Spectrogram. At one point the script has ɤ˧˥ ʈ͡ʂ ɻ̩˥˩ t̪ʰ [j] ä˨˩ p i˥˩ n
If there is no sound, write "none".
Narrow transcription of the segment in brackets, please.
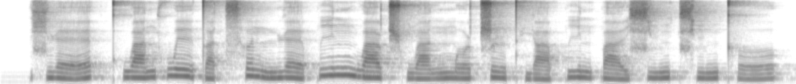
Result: j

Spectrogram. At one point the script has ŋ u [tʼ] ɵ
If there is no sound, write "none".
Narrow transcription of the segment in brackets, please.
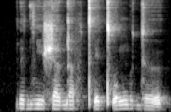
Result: d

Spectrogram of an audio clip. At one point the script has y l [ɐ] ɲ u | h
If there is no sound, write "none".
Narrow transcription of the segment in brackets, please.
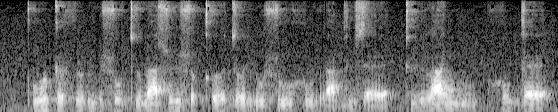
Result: a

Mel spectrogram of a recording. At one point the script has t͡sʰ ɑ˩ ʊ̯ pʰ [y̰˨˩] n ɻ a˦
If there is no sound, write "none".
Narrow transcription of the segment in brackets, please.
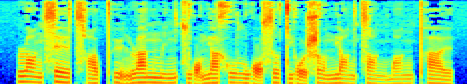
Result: y̰˨˩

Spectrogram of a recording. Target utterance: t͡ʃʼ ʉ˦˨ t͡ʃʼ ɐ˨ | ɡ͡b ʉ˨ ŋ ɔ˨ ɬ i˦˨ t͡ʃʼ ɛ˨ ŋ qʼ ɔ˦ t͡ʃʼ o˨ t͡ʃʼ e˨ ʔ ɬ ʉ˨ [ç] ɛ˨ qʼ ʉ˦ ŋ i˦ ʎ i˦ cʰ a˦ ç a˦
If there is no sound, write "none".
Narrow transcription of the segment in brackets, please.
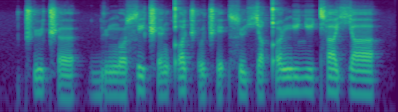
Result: ç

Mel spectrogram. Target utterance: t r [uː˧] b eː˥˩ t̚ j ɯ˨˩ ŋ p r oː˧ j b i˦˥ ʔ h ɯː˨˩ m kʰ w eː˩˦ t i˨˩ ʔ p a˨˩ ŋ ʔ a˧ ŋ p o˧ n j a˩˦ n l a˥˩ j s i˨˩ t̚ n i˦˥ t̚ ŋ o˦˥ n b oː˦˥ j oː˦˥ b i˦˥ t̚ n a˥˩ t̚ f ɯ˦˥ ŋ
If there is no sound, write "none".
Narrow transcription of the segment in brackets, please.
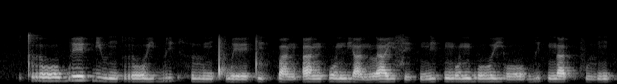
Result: oː˧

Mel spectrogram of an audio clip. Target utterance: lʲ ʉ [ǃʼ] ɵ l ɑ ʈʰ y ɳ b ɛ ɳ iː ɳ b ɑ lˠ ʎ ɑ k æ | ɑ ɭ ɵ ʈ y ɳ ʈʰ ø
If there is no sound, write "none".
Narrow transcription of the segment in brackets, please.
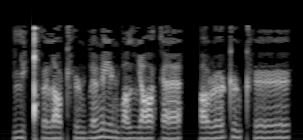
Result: ǃʰ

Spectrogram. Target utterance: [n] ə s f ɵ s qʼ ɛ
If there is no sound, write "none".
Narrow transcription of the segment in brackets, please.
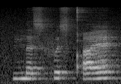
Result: n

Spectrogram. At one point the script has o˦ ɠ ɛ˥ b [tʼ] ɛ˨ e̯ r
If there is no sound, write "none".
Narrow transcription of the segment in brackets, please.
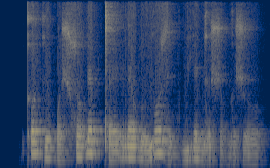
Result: tʼ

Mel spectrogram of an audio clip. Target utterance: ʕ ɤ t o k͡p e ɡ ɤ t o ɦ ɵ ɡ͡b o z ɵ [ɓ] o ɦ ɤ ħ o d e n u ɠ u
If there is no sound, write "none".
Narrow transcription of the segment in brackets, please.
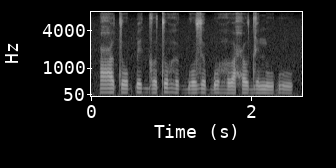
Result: ɓ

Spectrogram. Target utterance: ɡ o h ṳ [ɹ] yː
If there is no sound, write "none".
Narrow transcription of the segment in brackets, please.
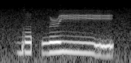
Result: ɹ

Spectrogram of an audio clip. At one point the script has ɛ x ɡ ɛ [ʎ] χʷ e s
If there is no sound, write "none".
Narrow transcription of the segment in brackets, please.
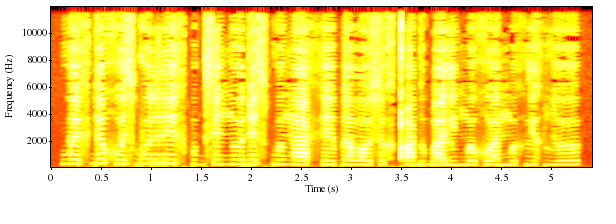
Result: none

